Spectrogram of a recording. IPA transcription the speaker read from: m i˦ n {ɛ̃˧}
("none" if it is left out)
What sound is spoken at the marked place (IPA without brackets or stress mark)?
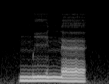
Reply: ɛ˧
